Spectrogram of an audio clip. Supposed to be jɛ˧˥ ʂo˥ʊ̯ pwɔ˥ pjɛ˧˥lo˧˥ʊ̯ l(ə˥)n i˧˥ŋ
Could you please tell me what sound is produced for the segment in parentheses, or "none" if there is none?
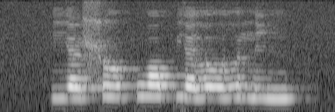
ə˥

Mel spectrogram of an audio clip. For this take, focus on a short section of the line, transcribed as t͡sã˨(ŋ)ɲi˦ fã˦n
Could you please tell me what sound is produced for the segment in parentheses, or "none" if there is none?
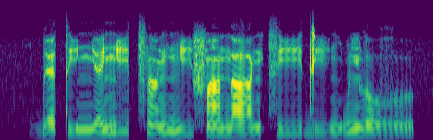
ŋ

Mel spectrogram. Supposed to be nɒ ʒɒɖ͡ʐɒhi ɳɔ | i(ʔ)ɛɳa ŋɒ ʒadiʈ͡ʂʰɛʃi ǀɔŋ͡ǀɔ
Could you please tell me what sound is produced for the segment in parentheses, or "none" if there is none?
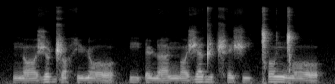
ʔ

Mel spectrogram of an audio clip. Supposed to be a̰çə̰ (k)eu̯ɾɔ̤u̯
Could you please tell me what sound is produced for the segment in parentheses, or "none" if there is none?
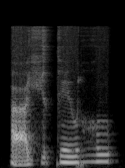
k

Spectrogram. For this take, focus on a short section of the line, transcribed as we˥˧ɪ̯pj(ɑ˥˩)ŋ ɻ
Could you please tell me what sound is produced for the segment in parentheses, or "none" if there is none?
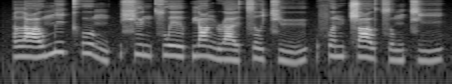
ɑ˥˩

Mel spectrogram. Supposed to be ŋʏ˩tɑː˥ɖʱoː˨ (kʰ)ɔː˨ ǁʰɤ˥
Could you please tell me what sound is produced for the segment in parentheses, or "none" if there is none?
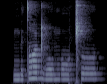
ŋ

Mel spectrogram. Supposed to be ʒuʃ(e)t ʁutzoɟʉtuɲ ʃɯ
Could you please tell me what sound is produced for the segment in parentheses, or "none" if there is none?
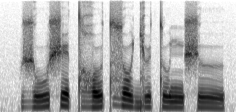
e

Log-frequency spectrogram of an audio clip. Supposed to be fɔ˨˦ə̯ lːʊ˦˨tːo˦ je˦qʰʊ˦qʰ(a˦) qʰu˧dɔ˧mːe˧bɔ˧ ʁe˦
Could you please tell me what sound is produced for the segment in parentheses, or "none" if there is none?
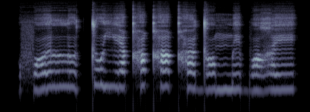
a˦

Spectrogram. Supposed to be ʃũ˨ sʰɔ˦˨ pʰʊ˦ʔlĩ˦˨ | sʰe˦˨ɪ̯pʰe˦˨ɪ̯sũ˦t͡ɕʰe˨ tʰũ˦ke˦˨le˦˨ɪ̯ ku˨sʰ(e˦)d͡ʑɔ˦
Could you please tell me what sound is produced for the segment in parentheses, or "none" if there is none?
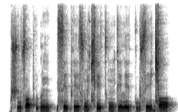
e˦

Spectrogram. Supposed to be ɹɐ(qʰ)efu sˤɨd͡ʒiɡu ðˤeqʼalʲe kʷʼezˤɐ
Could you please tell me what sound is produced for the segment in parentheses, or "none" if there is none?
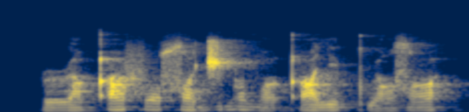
qʼ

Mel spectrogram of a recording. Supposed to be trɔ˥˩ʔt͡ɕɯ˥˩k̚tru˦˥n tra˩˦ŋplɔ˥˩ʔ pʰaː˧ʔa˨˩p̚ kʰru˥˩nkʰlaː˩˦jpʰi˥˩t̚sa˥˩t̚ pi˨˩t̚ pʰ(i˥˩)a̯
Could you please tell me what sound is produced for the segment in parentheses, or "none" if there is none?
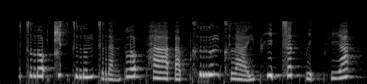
i˦˥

